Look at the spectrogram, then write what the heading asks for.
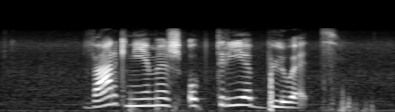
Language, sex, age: Afrikaans, female, 19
